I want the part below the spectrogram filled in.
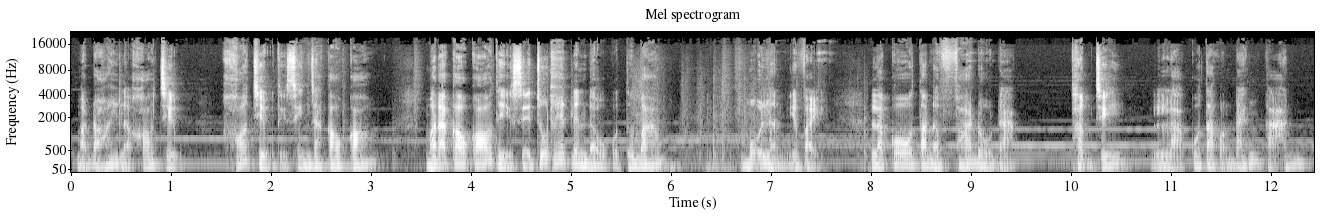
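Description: A male storyteller narrates a horror tale in a low voice. His delivery is animated and dramatic, with a wide, swinging pitch. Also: moderate pace, soft background music. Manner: lively, dramatic reading.

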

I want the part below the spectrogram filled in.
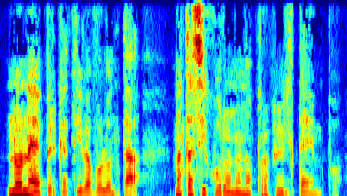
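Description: A woman's voice: low voice, a little fast, dark tone, husky, no room sound. Woman reading as a weary, amused male journalist. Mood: mild. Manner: mild, good-humoured.

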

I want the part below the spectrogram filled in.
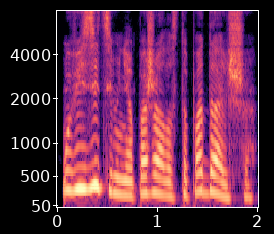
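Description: A woman's voice: on the high side, normal speed, a little mellow, no echo, studio quality, lightly acted. A woman voicing a timid, polite young orphan boy who apologizes and pleads eagerly. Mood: pleading.

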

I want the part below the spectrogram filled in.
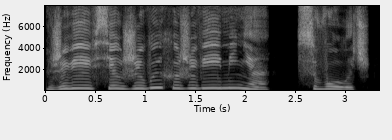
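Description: A woman reader voicing a brooding middle-aged husband with a low, heavy, sardonic delivery. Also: animated, a little slow, mellow, no echo, studio quality. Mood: bitter, mocking.

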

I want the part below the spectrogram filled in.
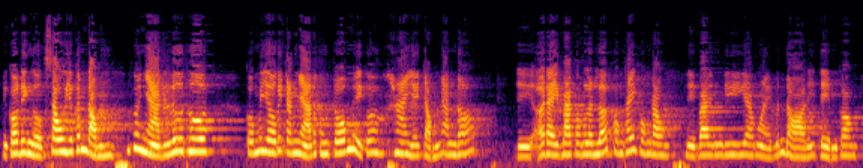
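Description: A middle-aged woman with a southern Vietnamese accent, earnestly confessing her past in a halting way with frequent pauses. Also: on the high side, in a large hall. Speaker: testifying lay Buddhist. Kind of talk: personal confession.

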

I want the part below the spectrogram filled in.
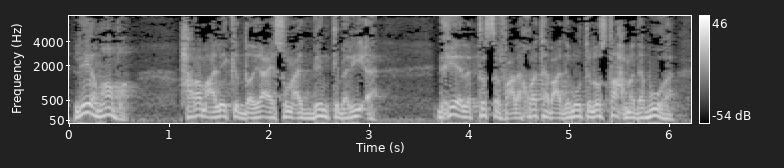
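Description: A man's voice: lowish voice, lively intonation, very fast, lightly acted. A man playing an earnest young Egyptian son. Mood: reproachful. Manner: reproachful, earnest. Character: young man defying his mother. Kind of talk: radio drama acting.

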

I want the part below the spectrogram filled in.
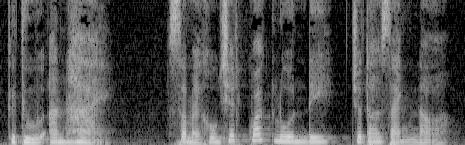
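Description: A woman voicing a cruel, abusive father in an audio story, speaking harshly and insultingly in a lowered voice. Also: sing-song, brisk, warm tone, husky. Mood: harsh scolding.

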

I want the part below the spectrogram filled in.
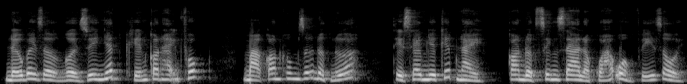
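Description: A woman's voice: a little high, fairly quick, warm tone, natural voice. A woman voicing a stubborn, emotional young woman in an audio story, speaking in a pleading way. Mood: defiant.

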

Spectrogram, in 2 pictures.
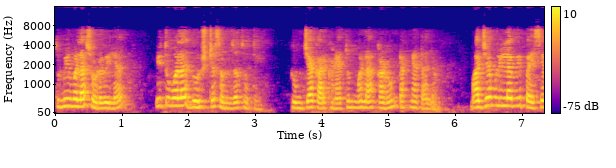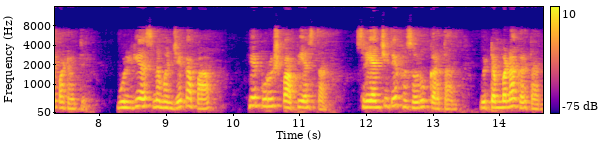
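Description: A woman's voice: medium pitch, expressive, moderate pace, close to an everyday voice. A poor mother, feverish and desperate, pleads and reproaches in a storybook reading, as a woman puts her on. Her voice sits mid-range. The recording sounds roomy and a little dull. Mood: reproachful.

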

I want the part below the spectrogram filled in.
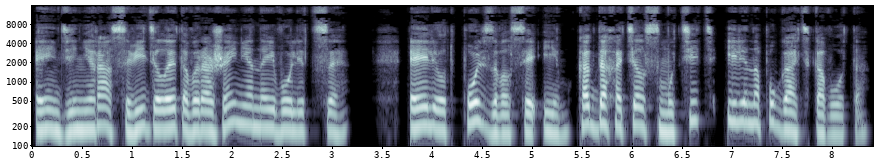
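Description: A woman narrating a novel in a steady, measured storytelling manner. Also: fairly low pitch, no room sound. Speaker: audiobook narrator. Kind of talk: scripted narration. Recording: dry close studio sound.

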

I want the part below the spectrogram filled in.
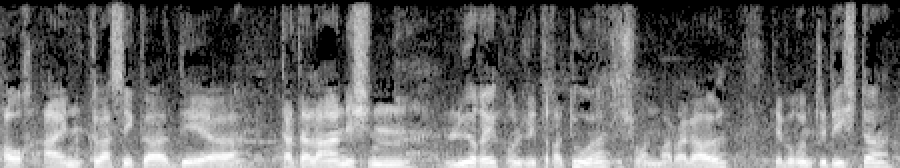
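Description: Speaking at an ordinary speed with a medium-pitched voice, a male radio reporter delivers an unscripted report from among the book stalls of a busy city street outdoors. He reads titles aloud and describes his surroundings. The noise of a bustling street crowd runs behind him.

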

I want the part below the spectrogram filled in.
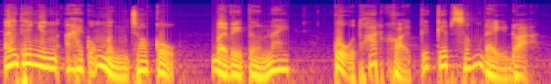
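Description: Expressive male audiobook narrator. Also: on the low side, moderate pace. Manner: expressive, dramatic. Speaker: storyteller.

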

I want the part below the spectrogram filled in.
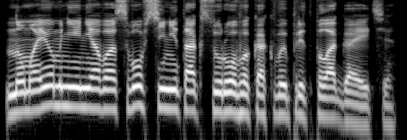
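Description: A man's voice: on the high side, normal speed, clear, resonant tone, no echo, lightly acted. Pleading young lady in an audiobook, read by a man, dry close sound. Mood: cool reproachful. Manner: pleading, agitated.

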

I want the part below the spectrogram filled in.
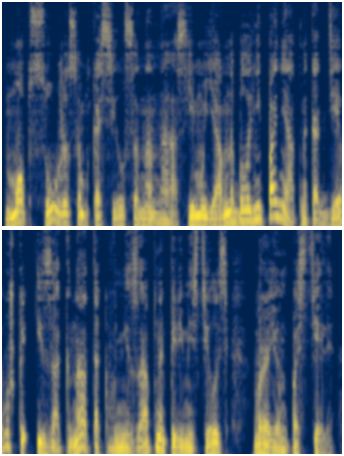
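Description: A man narrating a first-person audiobook in a wry, expressive storytelling manner. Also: fairly low pitch, moderate pace, few pauses, slightly rough, dry recording, clean studio sound.

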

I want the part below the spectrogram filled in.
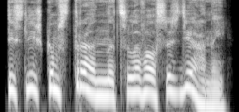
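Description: A man's voice: high-pitched, lively intonation, a little fast, warm tone, no room sound, studio quality, voice pushed up. A man voicing a tense, cool young woman. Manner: clipped and cool.

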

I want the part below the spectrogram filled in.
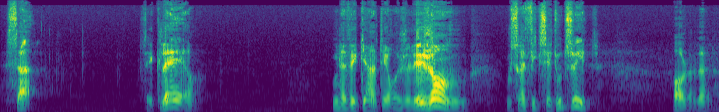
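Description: An actor in an old French radio show playing a resentful, gossipy household servant who is hesitant, evasive and insinuating under questioning. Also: male voice, medium pitch, sing-song, moderate pace, long pauses, a bit bright, slightly rough, exaggerated voice. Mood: insistent, aggrieved.

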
